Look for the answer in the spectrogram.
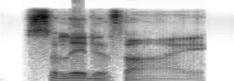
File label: "solidify", British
